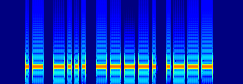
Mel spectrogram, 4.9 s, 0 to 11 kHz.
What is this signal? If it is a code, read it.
Morse code, heard as a keyed tone, about 17 wpm, 700 Hz. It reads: AB9J
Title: USA Call Signs - 4 Characters - Repeated 2x - 17wpm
